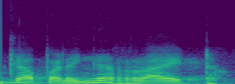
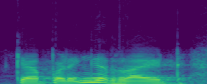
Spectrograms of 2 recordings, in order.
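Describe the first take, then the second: Both takes have the same delivery.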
